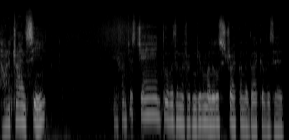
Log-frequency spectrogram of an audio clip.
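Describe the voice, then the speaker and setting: A man presenting wildlife to camera outdoors at night, full of wonder and often dropping to a hushed, gentle voice. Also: mid-range voice, a little fast, vocal fry, breathy edge, far from the mic. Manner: awed, repeats exclamations of wonder. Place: outdoors at night in a forest by water.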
